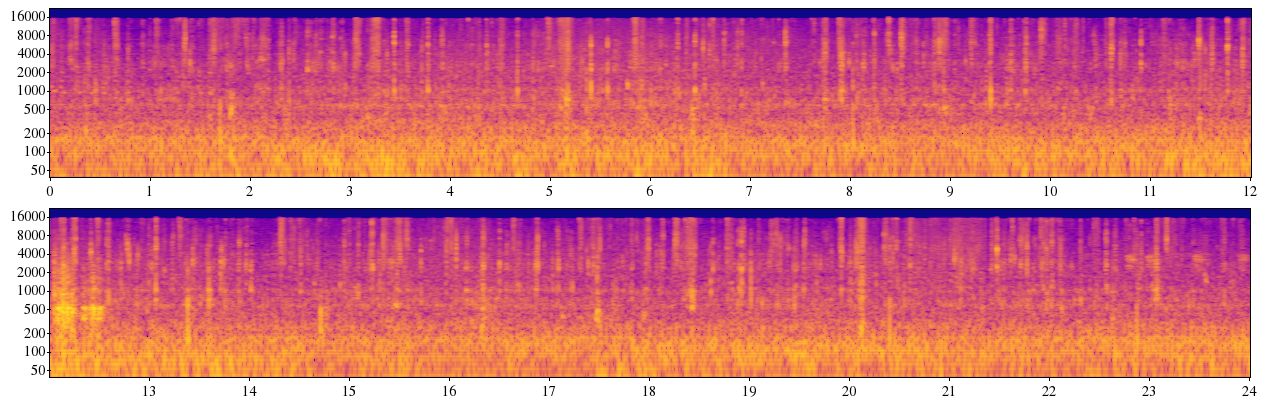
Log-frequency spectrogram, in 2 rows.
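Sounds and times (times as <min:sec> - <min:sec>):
wet chewing and mouth smacks: 0:00.0 - 0:24.0.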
